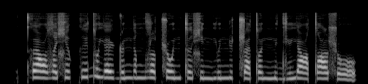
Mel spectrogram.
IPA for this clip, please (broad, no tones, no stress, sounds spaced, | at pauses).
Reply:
t̪ʰ ɜ ʊ̯ zˤ ɪ ɕ ɪ ʊ̯ k ɪ d o j ɛ ɪ̯ ɖ ɔ nʲ ɔ nʲ zˤ i ʈ͡ʂ o nʲ t ɔ ɕ ɛ nʲ j u nʲ ɨ ʈ͡ʂ a t ɔ nʲ n̪ ɘ dʲ ɘ j ɛ ɪ̯ tˤ u ɪ̯ ʂ o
